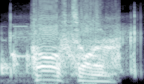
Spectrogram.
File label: UK halftime; Voiceovers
